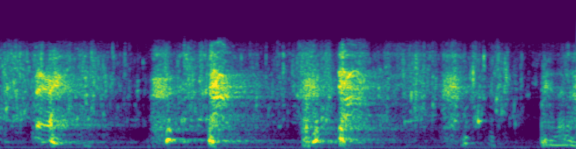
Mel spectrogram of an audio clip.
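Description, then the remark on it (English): Water splashes and sloshes continuously, with irregular bursts of churning as something thrashes in it, swelling and easing over several seconds, as someone in the water keeps another person's head above the surface. “I'll keep his head up above water.”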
